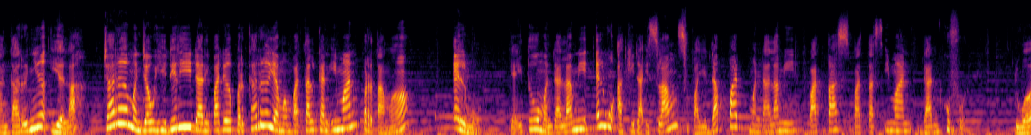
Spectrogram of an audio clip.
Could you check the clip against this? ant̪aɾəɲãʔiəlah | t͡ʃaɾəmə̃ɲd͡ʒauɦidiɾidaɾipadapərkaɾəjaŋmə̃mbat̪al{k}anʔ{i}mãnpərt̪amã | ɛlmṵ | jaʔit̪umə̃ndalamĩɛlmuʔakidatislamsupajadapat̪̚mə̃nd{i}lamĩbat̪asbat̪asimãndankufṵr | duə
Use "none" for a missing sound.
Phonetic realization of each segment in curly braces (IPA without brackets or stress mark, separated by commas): k, i, a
